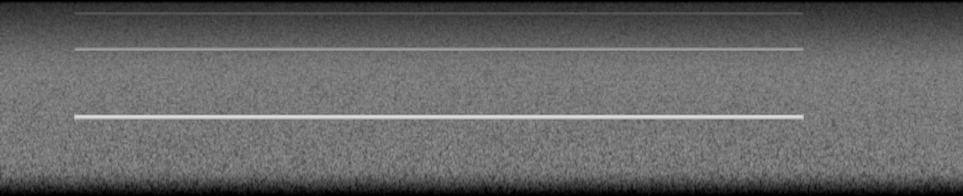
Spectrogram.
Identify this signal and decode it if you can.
A steady tone, with radio hiss. There is no code.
